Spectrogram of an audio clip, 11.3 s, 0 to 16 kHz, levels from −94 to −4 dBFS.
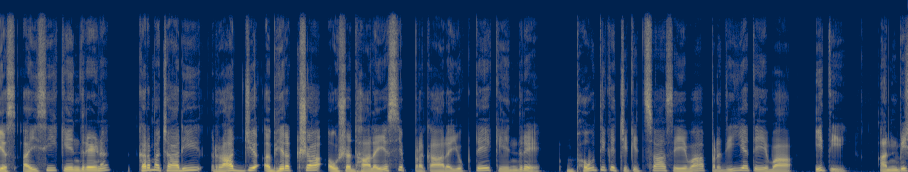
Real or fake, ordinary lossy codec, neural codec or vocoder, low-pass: real; none; none; 14.4 kHz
